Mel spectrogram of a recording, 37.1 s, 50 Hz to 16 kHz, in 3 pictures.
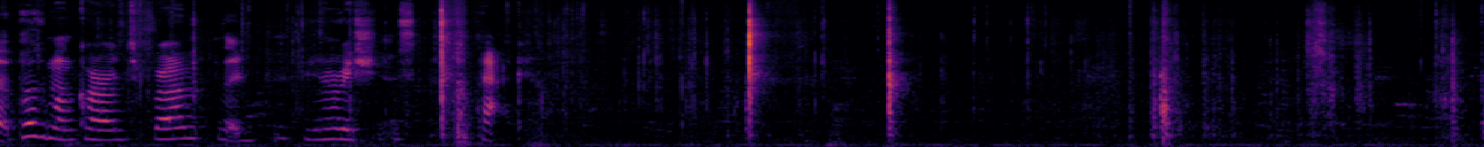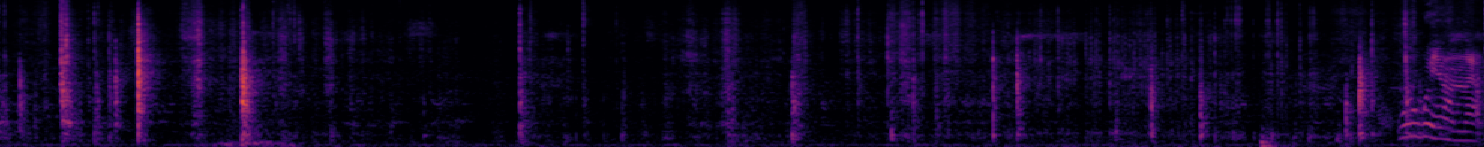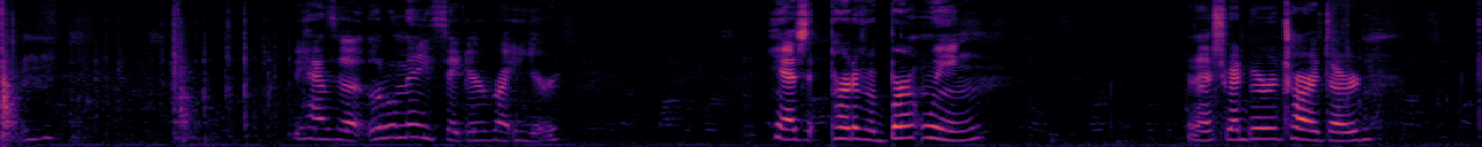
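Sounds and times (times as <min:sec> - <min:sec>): faint low hum: 0:00.0 - 0:37.0
plastic and cardboard crinkles and clicks: 0:01.6 - 0:02.7, 0:03.5 - 0:27.2.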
